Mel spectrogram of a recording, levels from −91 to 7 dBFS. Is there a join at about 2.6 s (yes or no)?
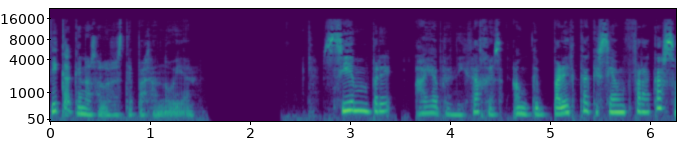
yes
